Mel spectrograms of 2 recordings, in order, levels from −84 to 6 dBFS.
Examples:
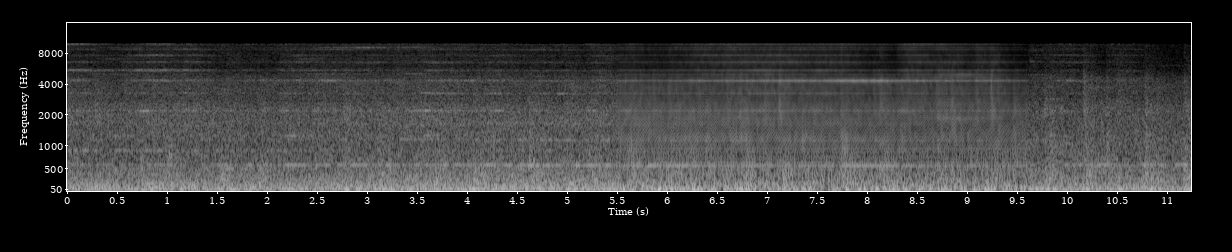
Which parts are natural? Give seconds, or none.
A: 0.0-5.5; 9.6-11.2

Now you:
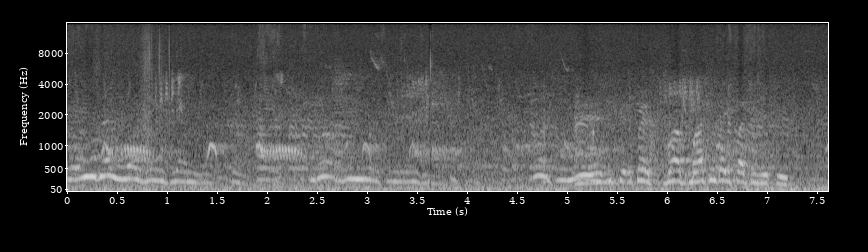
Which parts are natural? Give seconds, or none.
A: 0.0-7.6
